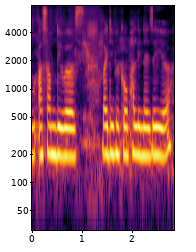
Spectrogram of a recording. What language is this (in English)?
Bodo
